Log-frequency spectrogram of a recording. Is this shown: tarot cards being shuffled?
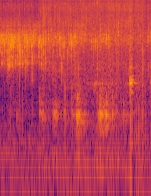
no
